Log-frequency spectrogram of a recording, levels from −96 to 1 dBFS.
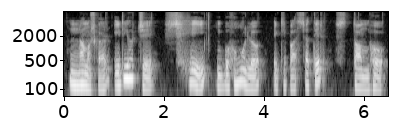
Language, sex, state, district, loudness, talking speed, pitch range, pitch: Bengali, male, West Bengal, Jalpaiguri, -17 LUFS, 75 wpm, 105-140 Hz, 120 Hz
